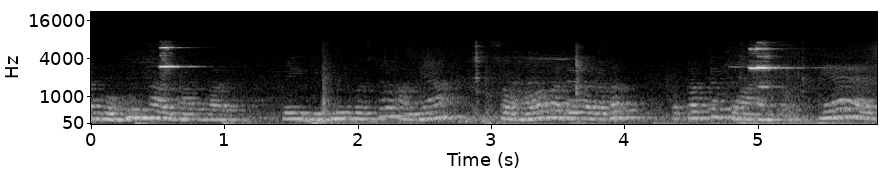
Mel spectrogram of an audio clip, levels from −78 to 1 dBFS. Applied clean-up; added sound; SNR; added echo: none; Screech; -3 dB; reverberation time 0.9 s.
